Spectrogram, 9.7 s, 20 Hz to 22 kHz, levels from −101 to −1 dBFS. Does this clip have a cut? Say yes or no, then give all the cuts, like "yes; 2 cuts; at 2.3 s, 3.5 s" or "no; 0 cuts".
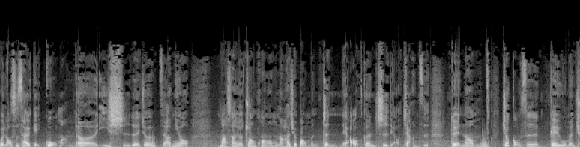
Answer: yes; 2 cuts; at 1.2 s, 4.6 s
